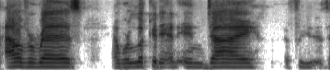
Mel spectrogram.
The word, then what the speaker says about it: Ndiaye: I know we're in talks with Alvarez and we're looking at Ndiaye, is how you say his name, from Everton, who I rate.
